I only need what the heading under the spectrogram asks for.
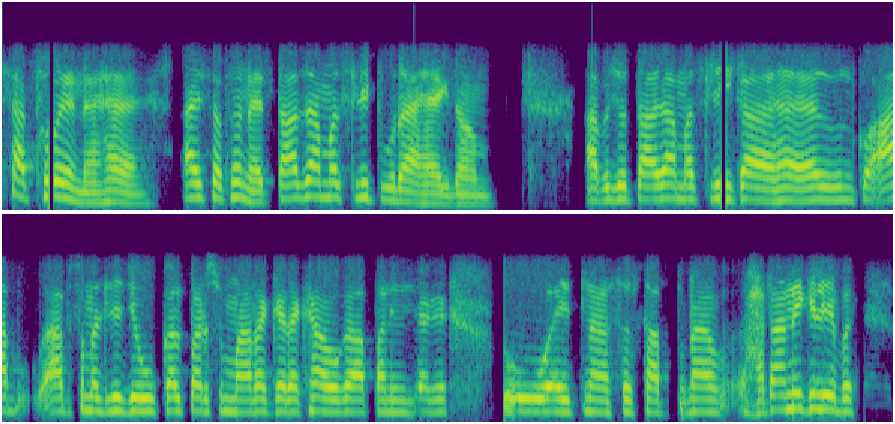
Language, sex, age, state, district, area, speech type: Hindi, male, 30-45, Bihar, Darbhanga, rural, conversation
